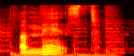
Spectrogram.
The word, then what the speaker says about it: amidst: amidst, amidst, A-M-I-D-S-T, A-M-I-D-S-T, 这里面 D 不发音啊。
